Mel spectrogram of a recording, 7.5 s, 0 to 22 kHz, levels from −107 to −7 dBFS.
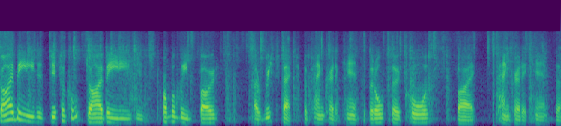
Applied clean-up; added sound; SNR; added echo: neural mask model RNNoise.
